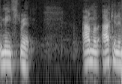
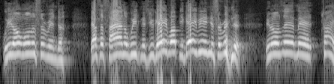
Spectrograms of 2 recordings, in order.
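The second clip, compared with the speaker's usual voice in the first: rising, louder preaching cadence; 7 semitones higher, 6 dB louder than usual. Real, not acted. Preacher pressing men about surrender, preaching loudly. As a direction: build the sermon up with force.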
